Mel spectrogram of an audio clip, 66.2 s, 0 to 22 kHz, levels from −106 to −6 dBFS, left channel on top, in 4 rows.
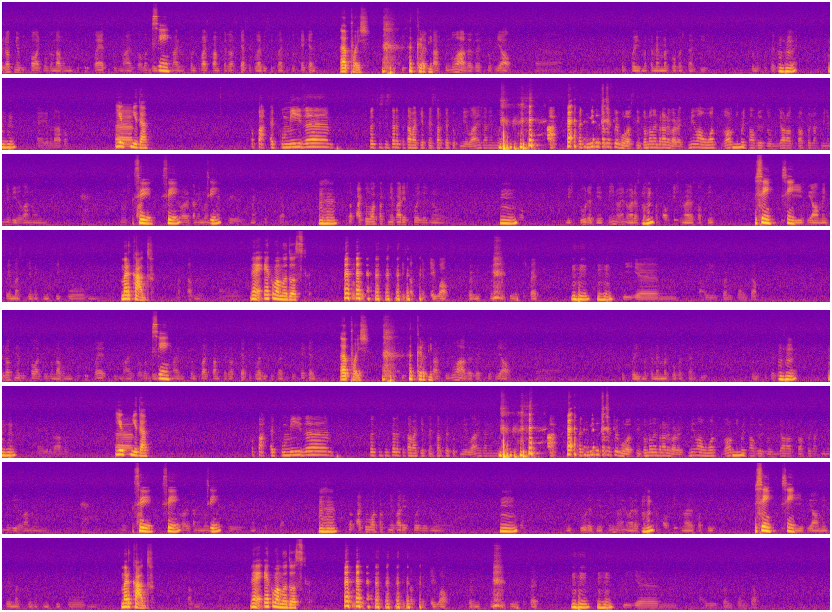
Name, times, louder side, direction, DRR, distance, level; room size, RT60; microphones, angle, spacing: voice 1, 0.0-1.4 1.8-2.1 2.3-5.6 6.0-6.3 8.4-9.6 9.9-10.2 10.7-11.2 12.4-14.1 15.0-15.9 17.3-17.8 18.8-19.2 21.7-23.2 23.9-26.6 27.5-27.6 28.2-34.0 35.5-35.9 36.6-38.2 38.7-38.8 40.1-42.1 44.4-45.9 46.3-46.4 46.7-47.4 48.9-51.7 53.2-53.7 54.0-54.4 56.7-56.9 57.8-58.6 59.0-59.6 59.8-60.4 62.1-63.2 63.6-64.8, left 4 dB, 85° left, 1.1 m, -39 dB
voice 2, 3.0-3.4 6.8-7.3 7.6-8.6 15.5-15.9 16.5-16.8 18.8-19.5 26.5-27.5 27.9-28.0 31.2-31.4 35.8-36.1 36.4-36.7 37.3-37.5 39.5-39.8 43.1-43.4 45.9-46.2 48.2-49.0 52.1-52.7 54.6-55.7 56.5-56.9 57.1-57.9 59.5-59.7 61.1-61.9, right 1 dB, 5° right, 0.5 m, -21 dB
6.4 x 3.6 x 4.6 m
head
